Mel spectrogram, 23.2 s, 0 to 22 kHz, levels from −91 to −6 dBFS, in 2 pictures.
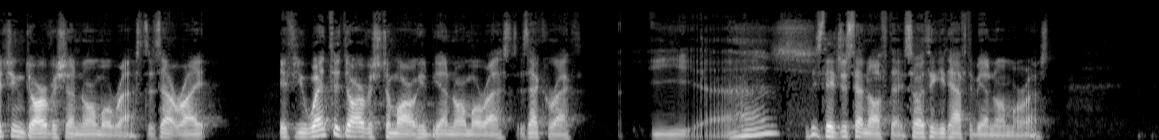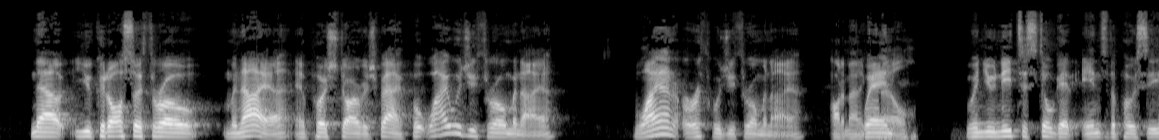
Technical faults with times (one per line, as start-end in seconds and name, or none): none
